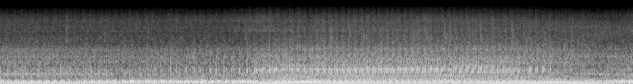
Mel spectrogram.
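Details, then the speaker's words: 1972 BMW 2002, semi-cold start, previous shop repair reportedly made it worse: wouldn't re-fire, then low, uneven, lumpy stumbling idle that shifts partway; rough running when cold, cause not yet known. "wouldn't re-fire [Music] oh yeah she's not happy [Music]"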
